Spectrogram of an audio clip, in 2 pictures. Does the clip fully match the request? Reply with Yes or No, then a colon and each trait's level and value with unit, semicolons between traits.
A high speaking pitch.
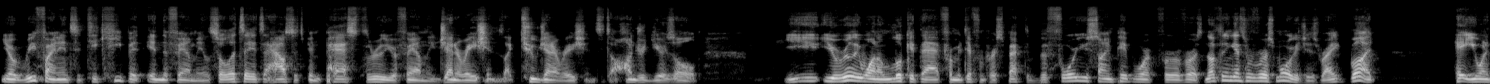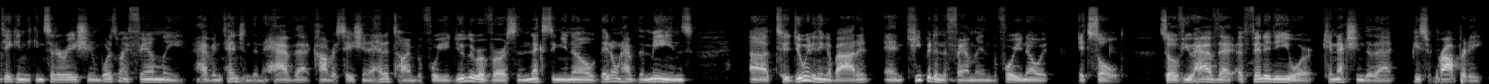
No: medium, 140 Hz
